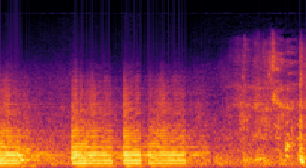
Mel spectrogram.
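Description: A Clyde puffer's steam whistle blown as a wee tune in three blasts, the first the longest.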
